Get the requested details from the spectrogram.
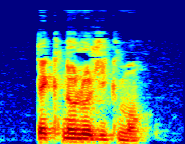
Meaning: technologically
- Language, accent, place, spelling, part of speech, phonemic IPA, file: French, France, Lyon, technologiquement, adverb, /tɛk.nɔ.lɔ.ʒik.mɑ̃/, LL-Q150 (fra)-technologiquement.wav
